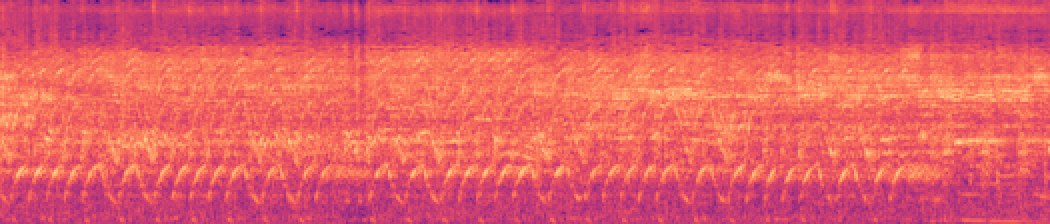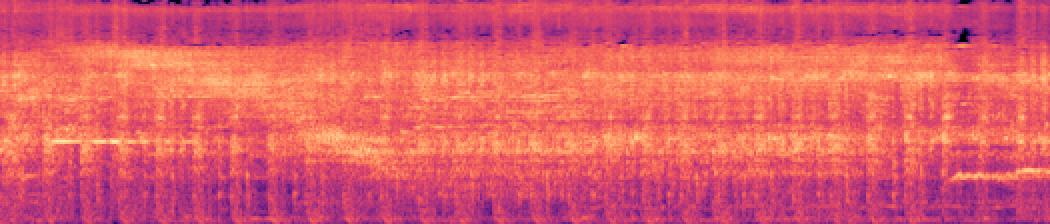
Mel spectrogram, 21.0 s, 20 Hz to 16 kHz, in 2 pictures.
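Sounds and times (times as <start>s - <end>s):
low pulsing bass: 0.0s - 12.3s
yelping siren effect: 0.0s - 12.4s.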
